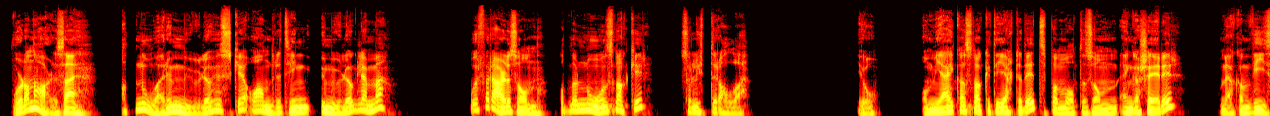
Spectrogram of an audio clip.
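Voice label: Norwegian explanatory; forklarende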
